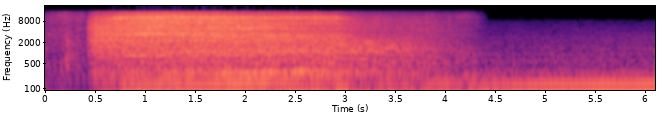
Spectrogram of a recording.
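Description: A car engine running steadily, starting suddenly about half a second in. For the first couple of seconds a loud rushing noise lies over it, then fades away.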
